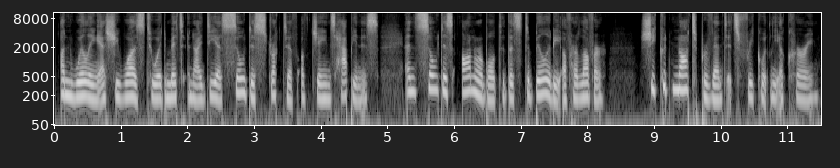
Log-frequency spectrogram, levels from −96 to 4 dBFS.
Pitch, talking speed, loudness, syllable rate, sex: 195 Hz, 150 wpm, -22 LUFS, 5.1 syllables/s, female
